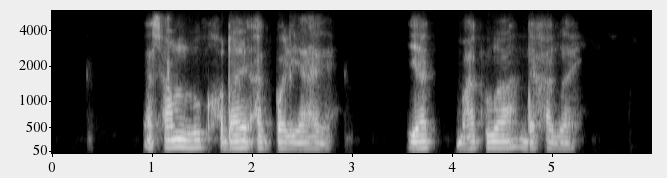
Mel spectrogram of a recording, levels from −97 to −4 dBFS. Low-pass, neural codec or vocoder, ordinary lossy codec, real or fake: 5.4 kHz; codec, 44.1 kHz, 7.8 kbps, Pupu-Codec; Opus, 32 kbps; fake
